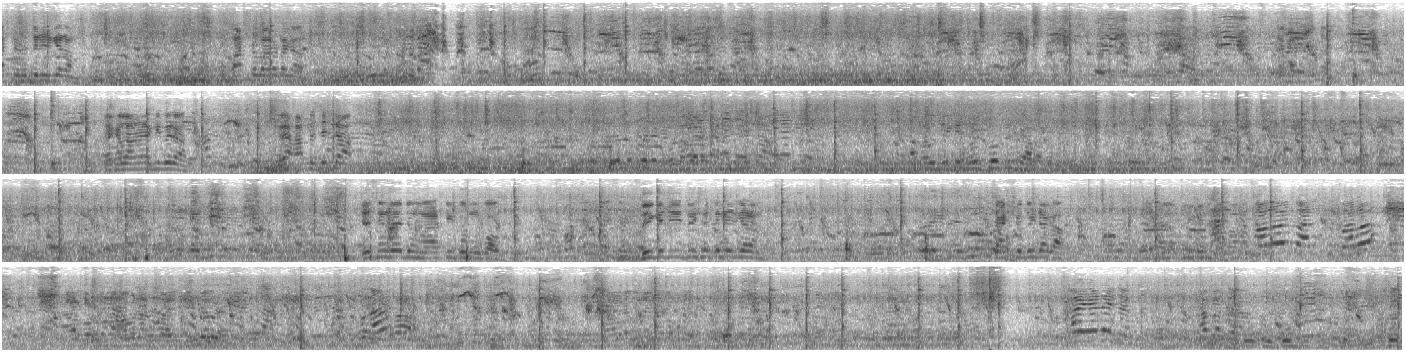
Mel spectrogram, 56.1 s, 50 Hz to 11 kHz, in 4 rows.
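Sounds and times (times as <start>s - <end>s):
murmur of voices: 0.0s - 56.0s.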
